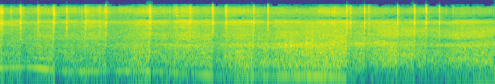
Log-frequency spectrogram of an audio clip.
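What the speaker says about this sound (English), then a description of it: "the creaking noise that you can hear, that's coming from my bike, and most of it's actually the joint between where my seat connects" A bicycle seat joint creaking during a city commute, heard as regular sharp ticks and creaks repeating with each pedal stroke over steady road and traffic rumble, close and fairly loud.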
